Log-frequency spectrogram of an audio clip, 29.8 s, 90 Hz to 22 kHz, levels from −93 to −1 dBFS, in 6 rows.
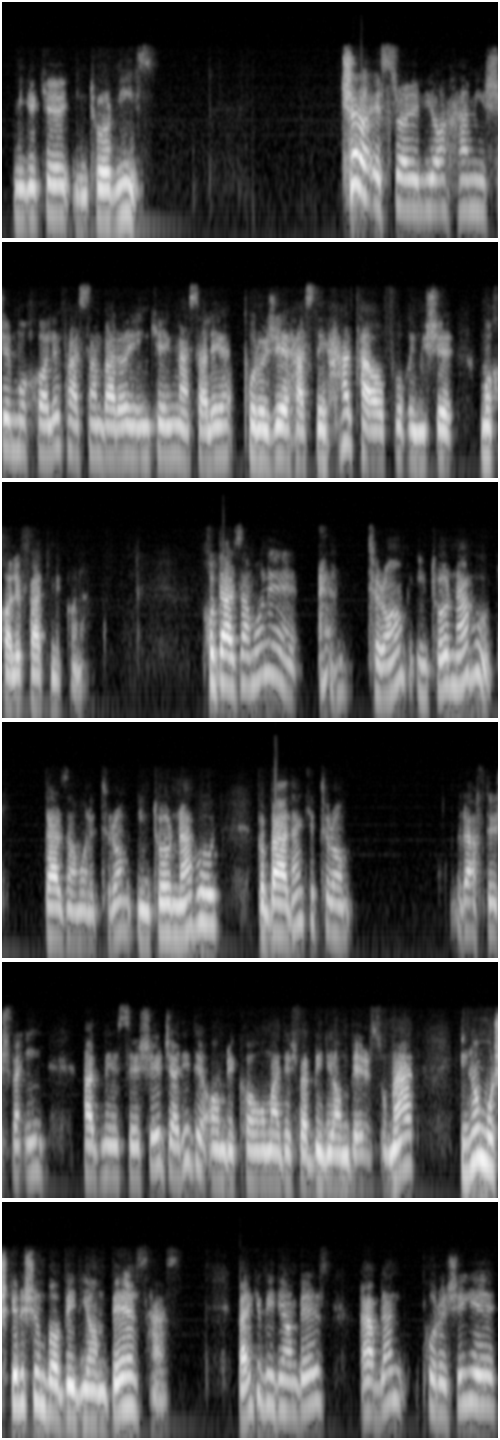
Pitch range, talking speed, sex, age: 145-205 Hz, 115 wpm, male, 50-69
